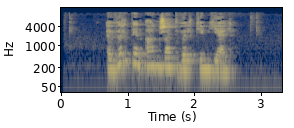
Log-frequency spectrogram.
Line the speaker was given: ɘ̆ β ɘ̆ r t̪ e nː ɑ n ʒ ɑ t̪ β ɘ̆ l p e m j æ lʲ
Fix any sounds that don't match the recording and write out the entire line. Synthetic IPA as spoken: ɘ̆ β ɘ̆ r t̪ e n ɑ n ʒ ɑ t̪ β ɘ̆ l k e m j æ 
